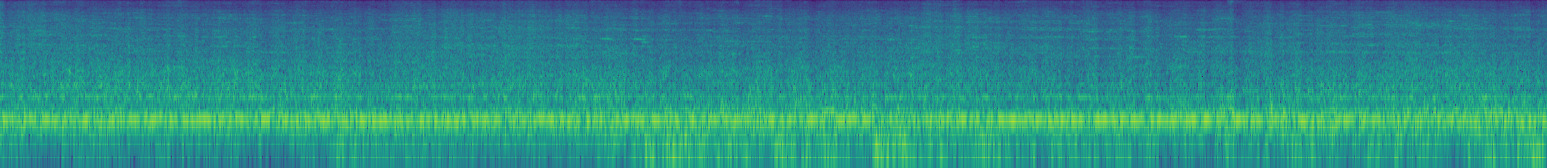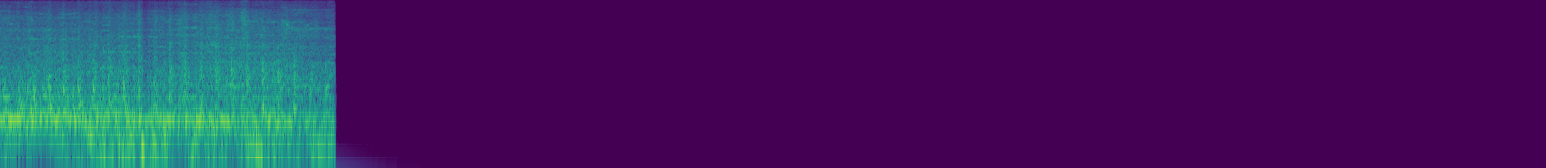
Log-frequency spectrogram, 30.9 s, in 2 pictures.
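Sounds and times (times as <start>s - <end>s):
train wheels clacking over rail joints: 0.0s - 18.8s.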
